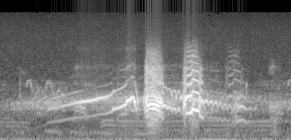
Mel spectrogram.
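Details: Single red-breasted goose at close range: a loud, shrill double honk follows a long rising whistled glide, with softer squeaks trailing after.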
